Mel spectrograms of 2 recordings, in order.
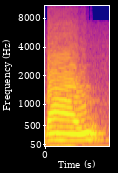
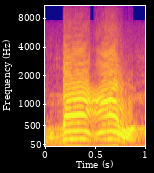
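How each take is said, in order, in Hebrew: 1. צליל העין הגרונית נשמט לגמרי. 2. צליל העין הגרונית נאמר בבירור. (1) "לא יגיד בעל חס ושלום, זה כופר. בעל כאילו בלי" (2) "יבטא את העין"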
